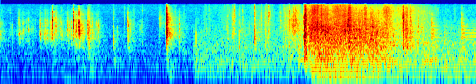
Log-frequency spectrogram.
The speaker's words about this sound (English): go to Google Earth and type in your address.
